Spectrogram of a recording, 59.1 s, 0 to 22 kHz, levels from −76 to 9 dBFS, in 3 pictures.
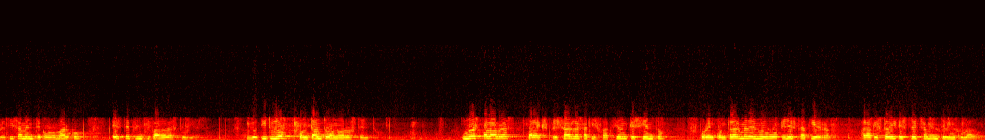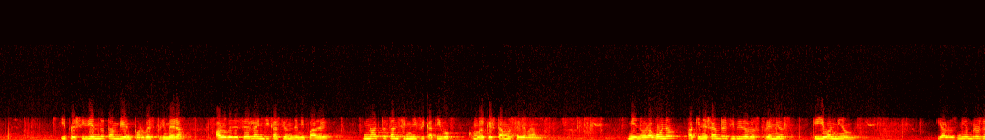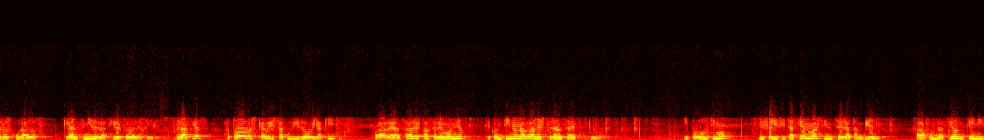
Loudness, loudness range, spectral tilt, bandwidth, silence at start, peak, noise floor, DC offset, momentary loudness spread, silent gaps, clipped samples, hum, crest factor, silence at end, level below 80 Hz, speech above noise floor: -17 LUFS; 4 LU; -6.5 dB/octave; 5.8 kHz; 0 s; -2 dBFS; -44 dBFS; under 0.1%; 19 LU; none; under 0.1%; none; 14 dB; 0 s; -44 dBFS; 28 dB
